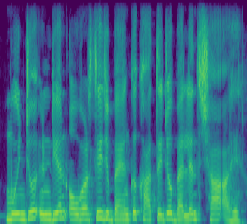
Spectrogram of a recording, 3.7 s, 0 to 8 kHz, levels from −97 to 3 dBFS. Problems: background sounds at intervals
